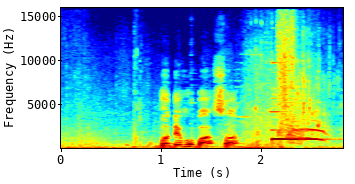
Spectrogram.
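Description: A young man speaks into a close microphone with animation.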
